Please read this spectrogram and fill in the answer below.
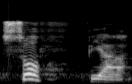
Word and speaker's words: soffia: So in this case, ssoffia, soffiare. Notice that the F doubles. How do I do it? I just hold on to the ssoffia.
